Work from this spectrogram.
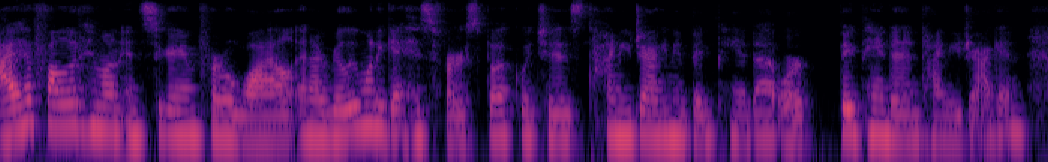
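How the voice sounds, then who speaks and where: Speaking at a very fast pace with hardly any pauses, a woman keeps a medium pitch and fairly even intonation. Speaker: booktuber. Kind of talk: casual book haul chat.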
